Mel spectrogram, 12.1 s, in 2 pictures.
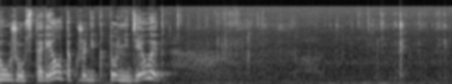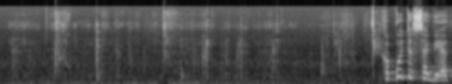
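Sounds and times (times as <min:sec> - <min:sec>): person chewing a burger: 0:06.2 - 0:11.1.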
